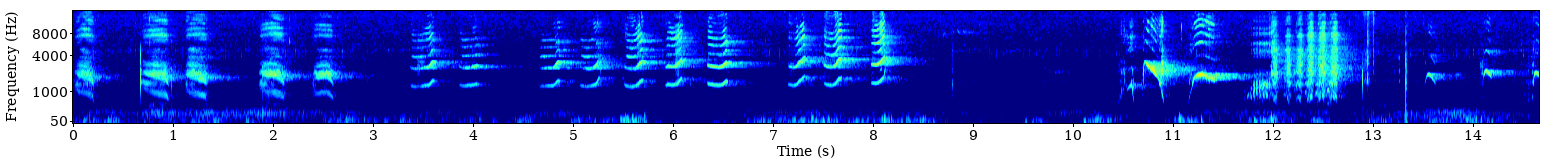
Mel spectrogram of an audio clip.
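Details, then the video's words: A lyrebird singing in the Australian bush runs through a varied mimicked medley, possibly including crow, kookaburra and magpie, of rapid slurred notes, crisp repeated two-part whistles and ringing rising calls, each phrase type quickly replaced, over a low rumble. "The Australian Lyrebird singing"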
